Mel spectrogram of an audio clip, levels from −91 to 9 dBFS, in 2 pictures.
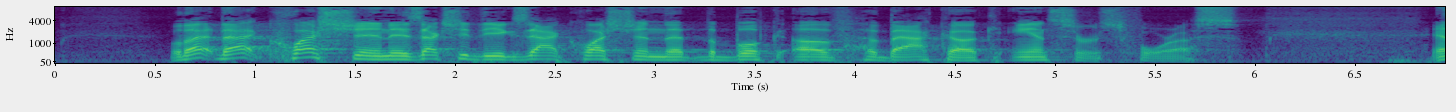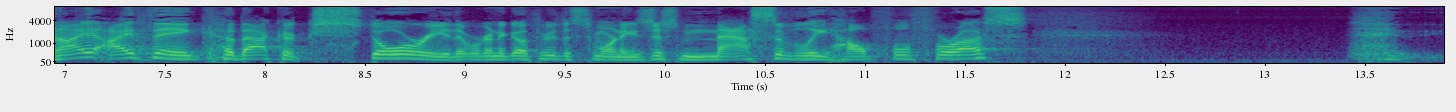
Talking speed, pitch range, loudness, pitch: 160 wpm, 115-145 Hz, -19 LUFS, 130 Hz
